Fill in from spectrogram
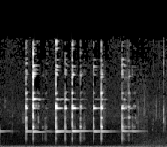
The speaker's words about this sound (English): Here I have some dandelion roots that we grounded, and we roasted, and then we grounded. And I have it right here in my bag. Let me get the boiling water ready. Put it in my mug, and we can make some dandelion coffee.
